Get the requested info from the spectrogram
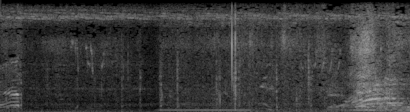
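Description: Players' voices calling across an outdoor cricket ground, faint at first and growing louder near the end, over low background noise, with a short steady hum midway.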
